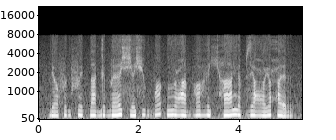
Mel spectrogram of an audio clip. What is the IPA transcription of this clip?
ɾʲ ɔ f ə ɡ f ɘ ɡ͡b a ɡ ɘ b ɜ ɕ ə ɕ u ɡ b ɔ | u ʕ a bʱ ɔ ɦ ə ç h a ŋ ɜ p z ɘ ʕ ø ħ ɜ r

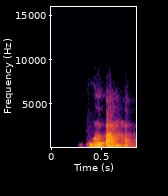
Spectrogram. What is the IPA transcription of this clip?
k w əː˧ ʔ a̰˧˨ m ʔ

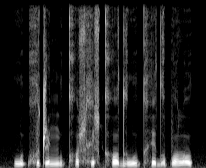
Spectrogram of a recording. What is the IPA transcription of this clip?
w u ʔ x u t ɭ i ŋ u kʰ ɔ ɬ x e ɬ kʰ ɔ d̪ u w u kʰ e d̪ ɔ p o lˠ u

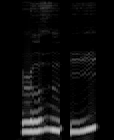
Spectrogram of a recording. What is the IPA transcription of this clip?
ɭ ə ɦ ɨ ʔ i

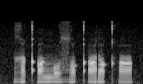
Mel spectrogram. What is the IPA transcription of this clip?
ʁ i˩ qʼ ɔ˩ ŋ u˩ zˤ u˩ qʼ ɑ˩ ɾ o˩ qʰ ɑ˩

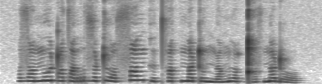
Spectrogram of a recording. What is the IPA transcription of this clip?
zˤ ɨ˧ n̪ o˦ ɖ ʏ˦ tˤ ɨ˧ r zˤ ʏ˦ ʈ l ʏ˧ sˤ i˦ n k ʏ˧ t̪ʰ ɔ˦ tˤ n̪ i˦ ʈ ɤ˧ ŋ ə˞˨˦ ŋ ðˤ o˧ ɡ͡ǃ ɤ˧ sˤ n ɔ˦˨ ɖ ɔ˨

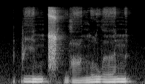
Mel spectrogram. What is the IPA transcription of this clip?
p i˥ n t͡sʰ w ɑ˧˥ ŋ l w ə˥ n

